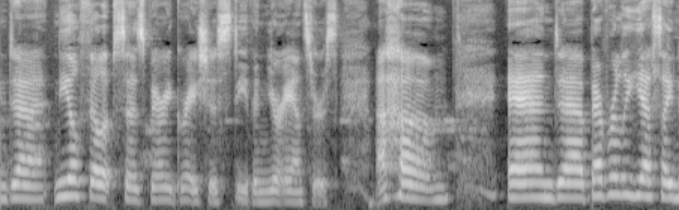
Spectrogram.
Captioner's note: laughs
